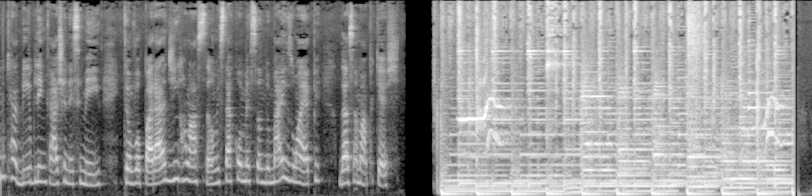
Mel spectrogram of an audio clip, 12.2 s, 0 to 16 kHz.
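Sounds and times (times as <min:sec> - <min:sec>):
speech: 0:00.1 - 0:07.2
bouncy intro music jingle with thumping beat and meow-like sliding notes: 0:06.6 - 0:11.9.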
